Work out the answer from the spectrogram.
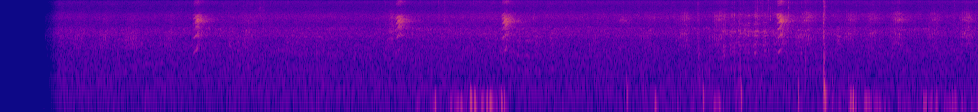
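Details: Baby birds in a nest give short, thin, rising chirps, spaced about two seconds apart. The chirps sit over a quiet background hiss, and a few soft low thumps come near the end.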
